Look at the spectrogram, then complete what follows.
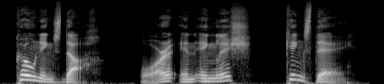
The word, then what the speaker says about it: Koningsdag: a regular Dutch accent coning D or in English King's Day the pronunciation in Dutch is kinging the first syllable gets the emphasis ging do go ning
